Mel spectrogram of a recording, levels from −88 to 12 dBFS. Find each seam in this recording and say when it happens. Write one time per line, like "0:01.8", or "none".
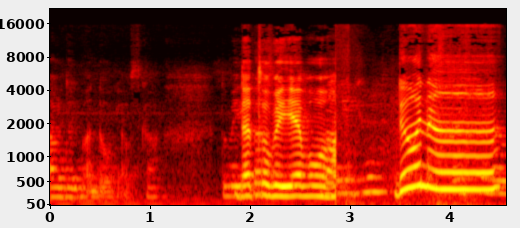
0:02.9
